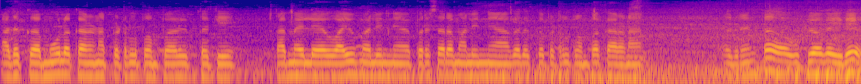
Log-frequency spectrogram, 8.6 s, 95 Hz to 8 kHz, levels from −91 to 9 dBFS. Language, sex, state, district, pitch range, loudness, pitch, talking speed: Kannada, male, Karnataka, Dharwad, 140-150 Hz, -17 LUFS, 145 Hz, 130 wpm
